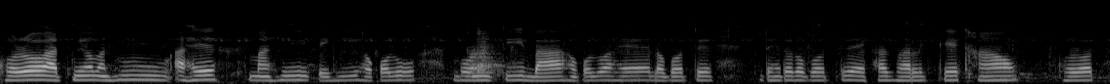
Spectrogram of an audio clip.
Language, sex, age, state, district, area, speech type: Assamese, female, 30-45, Assam, Golaghat, urban, spontaneous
